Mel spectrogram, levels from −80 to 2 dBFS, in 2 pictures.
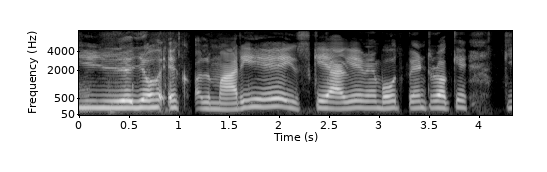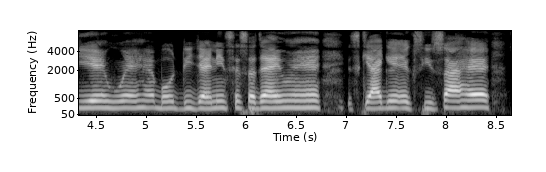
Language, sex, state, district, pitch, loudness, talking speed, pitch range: Hindi, male, Chhattisgarh, Balrampur, 195 Hz, -18 LUFS, 180 wpm, 190-205 Hz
